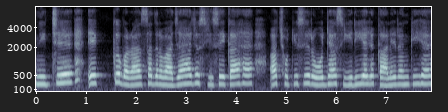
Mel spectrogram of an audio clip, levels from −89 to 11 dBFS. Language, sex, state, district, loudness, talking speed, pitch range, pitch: Hindi, female, Punjab, Pathankot, -16 LUFS, 150 wpm, 225-250 Hz, 235 Hz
